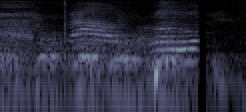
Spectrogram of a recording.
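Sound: cat meowing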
